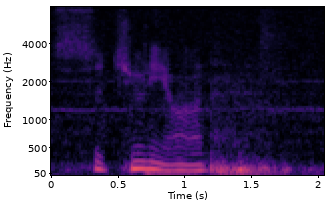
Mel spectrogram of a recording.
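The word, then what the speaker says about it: Sanchuniathon: the Fenosian theology and Cuni Cenunia is spelled S A N C H U N I A T H O N and then apostrophe S. Okay, which is Sichunion.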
